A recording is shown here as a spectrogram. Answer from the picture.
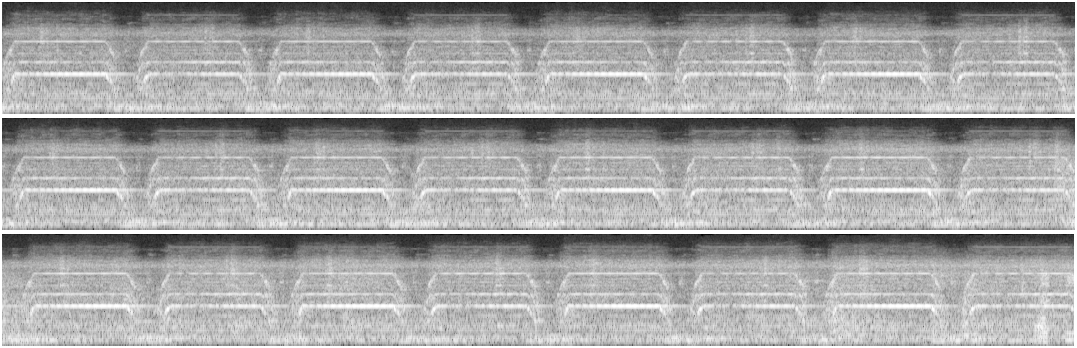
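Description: Laser engraving machine raster-engraving marble: the gantry's drive motors whine steadily as the laser head sweeps back and forth, with a brief break each time the head reverses, about two passes a second.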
